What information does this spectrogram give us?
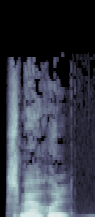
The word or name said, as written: smørhul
